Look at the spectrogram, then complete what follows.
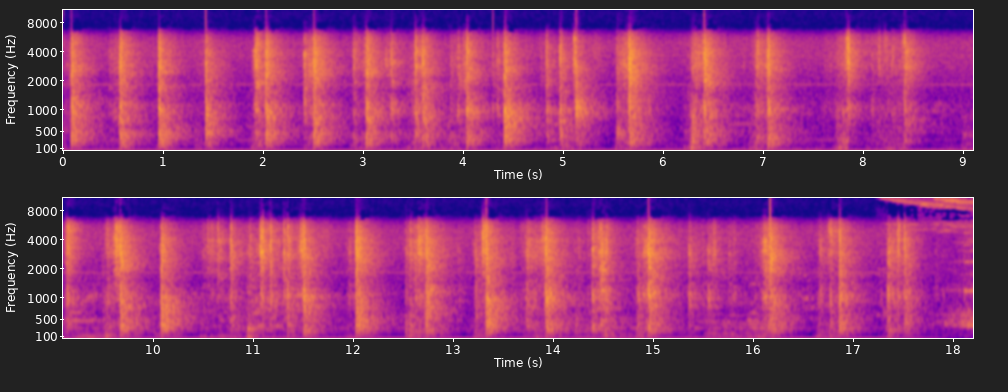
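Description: Party balloons popping one after another, about two to three sharp pops a second, as a small dog bites through a floor full of them. The popping fades out shortly before the end.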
